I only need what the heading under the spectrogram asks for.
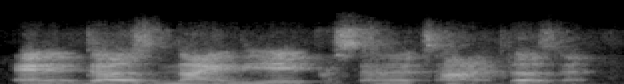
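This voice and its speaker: A man's voice: on the low side, steady tone, fast talker, a bit bright. A man who works as a real estate broker, talking in a casual podcast discussion and acting out phone calls as he tells stories. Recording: roomy, distant, dull sound with faint noise.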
